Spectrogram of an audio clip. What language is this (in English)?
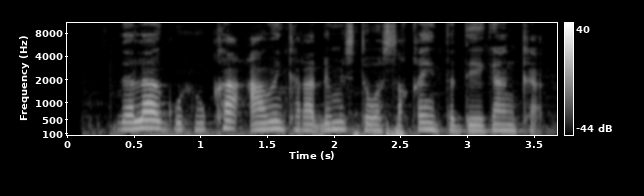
Somali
